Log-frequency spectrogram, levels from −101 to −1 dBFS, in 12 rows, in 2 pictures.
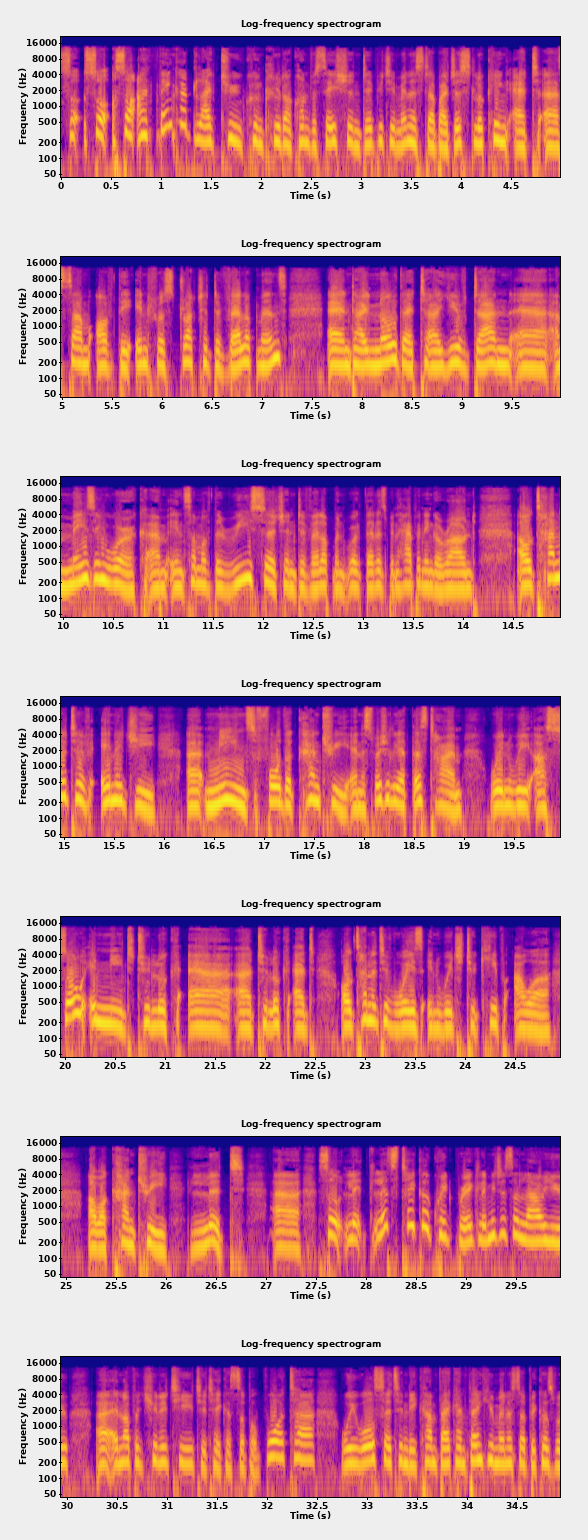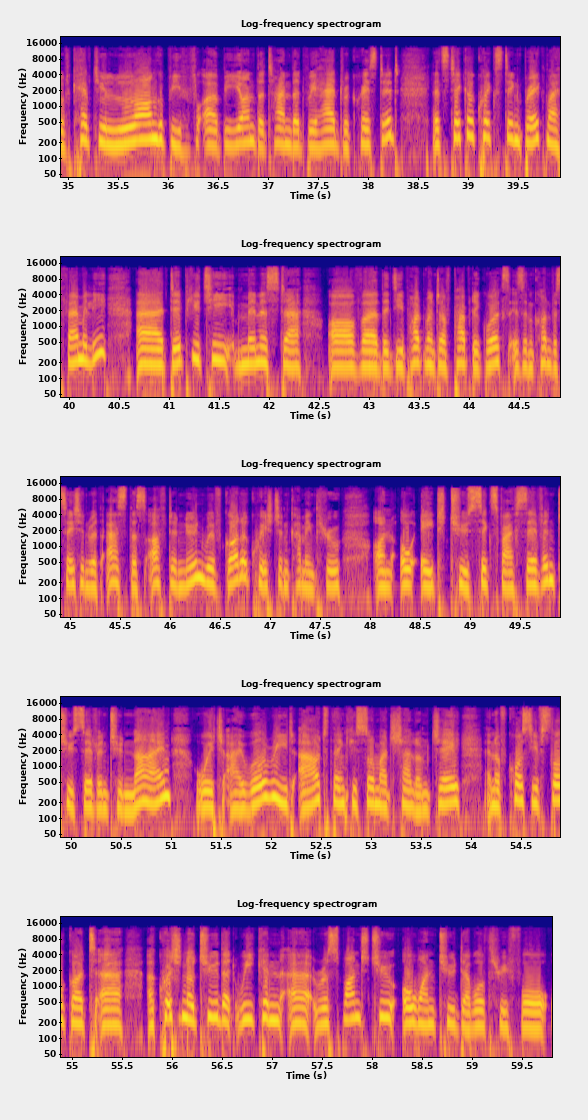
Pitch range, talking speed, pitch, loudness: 165-210 Hz, 190 wpm, 185 Hz, -16 LUFS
